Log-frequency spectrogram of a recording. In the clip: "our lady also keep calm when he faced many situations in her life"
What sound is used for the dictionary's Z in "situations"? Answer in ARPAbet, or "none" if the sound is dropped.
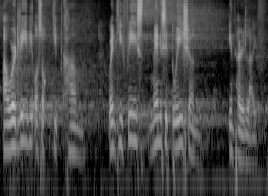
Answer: none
